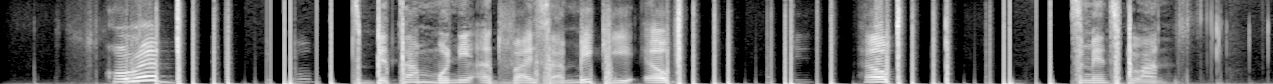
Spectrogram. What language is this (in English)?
Nigerian Pidgin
